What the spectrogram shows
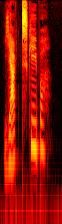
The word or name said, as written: yachtskipper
